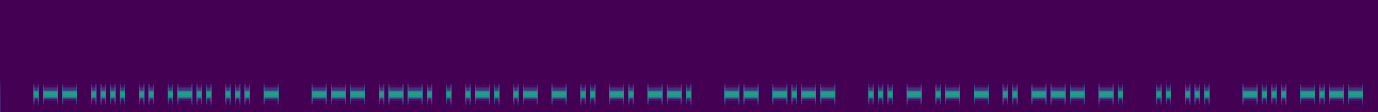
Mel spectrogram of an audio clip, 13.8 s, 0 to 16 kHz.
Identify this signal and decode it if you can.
Morse code, heard as a keyed tone, about 25 wpm, 600 Hz. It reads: WHILST OPERATING MY STATION IS BY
